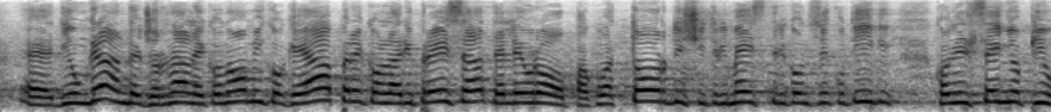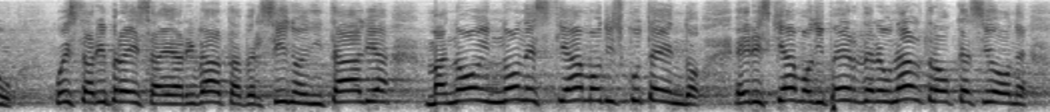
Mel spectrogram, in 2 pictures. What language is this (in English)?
Italian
